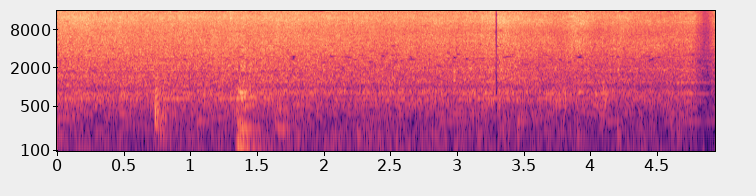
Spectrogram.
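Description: Ground tomato purée sizzling steadily in hot oil with whole spices in a kadai, just poured in and steaming. A wooden spatula stirs it, with a couple of light knocks about a second in.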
